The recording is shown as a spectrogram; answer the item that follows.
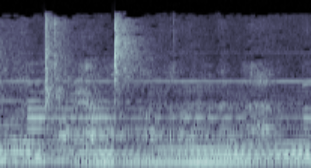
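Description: Solo Telecaster-style electric guitar strumming the opening chords of a country song, a few strokes early on and then the chord left ringing.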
